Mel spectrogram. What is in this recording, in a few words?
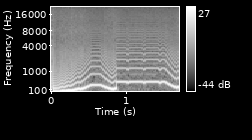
Fill 140 BPM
